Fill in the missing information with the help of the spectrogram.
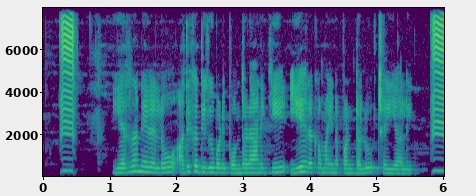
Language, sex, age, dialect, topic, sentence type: Telugu, female, 18-24, Southern, agriculture, question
